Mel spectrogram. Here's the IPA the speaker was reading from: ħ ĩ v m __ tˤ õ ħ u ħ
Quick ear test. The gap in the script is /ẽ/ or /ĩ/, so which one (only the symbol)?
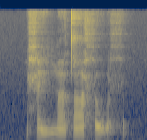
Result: ĩ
